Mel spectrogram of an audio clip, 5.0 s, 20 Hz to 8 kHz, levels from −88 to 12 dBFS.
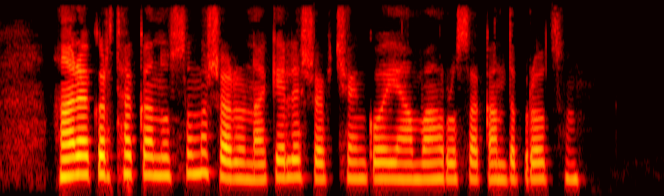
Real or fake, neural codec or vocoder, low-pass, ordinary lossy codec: real; none; 7.2 kHz; AAC, 48 kbps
